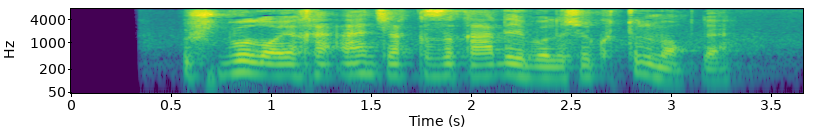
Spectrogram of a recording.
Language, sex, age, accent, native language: Uzbek, male, 18-24, Namangan, Uzbek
